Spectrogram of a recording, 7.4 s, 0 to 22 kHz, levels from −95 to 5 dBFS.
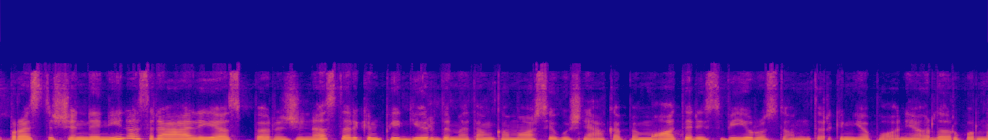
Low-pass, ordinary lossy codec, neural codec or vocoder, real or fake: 10.8 kHz; Opus, 24 kbps; codec, 24 kHz, 0.9 kbps, WavTokenizer, medium speech release version 1; fake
